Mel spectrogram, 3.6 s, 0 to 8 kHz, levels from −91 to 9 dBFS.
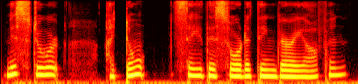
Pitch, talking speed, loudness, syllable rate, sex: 200 Hz, 185 wpm, -15 LUFS, 5.1 syllables/s, female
